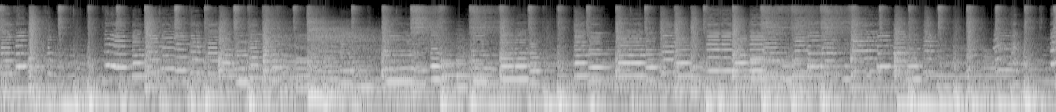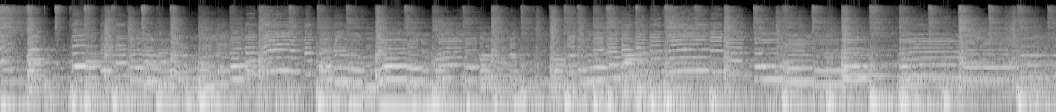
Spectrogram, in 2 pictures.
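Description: Live jazz band with cello ensemble playing an instrumental passage: saxophone carrying a bending melodic line over bowed cellos, double bass and drum kit.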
